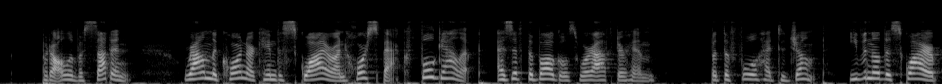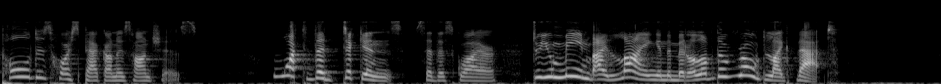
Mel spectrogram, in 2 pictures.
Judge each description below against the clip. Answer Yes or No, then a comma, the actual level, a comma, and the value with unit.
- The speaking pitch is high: Yes, high, 230 Hz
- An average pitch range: No, wide, 6.9 semitones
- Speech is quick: No, average, 185 wpm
